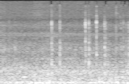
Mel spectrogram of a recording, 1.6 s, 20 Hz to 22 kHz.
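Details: 2006 Toyota Sienna: continuous sharp light clicks over a low cabin hum from the temperature mode door actuator behind the glove box, whenever the passenger dial is at 75°F or below, fan on or off; stops at 76°F or higher.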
